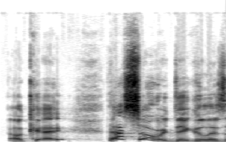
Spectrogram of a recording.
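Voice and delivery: ordinary talk, nothing marked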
